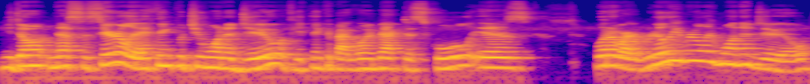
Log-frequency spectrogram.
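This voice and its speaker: Somewhat breathy medium pitch from a woman, with audible room echo. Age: 60s. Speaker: career coach. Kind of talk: live Q&A advice session. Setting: Facebook Live stream. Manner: conversational, filler-heavy.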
